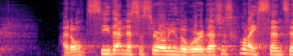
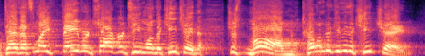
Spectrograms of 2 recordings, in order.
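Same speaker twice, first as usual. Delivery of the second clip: put-on much higher and louder, a teen begging for the keychain; pleading son; 9 semitones higher, 3 dB louder than usual. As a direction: whine up to Mom for backup. Son begging dad and mom.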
